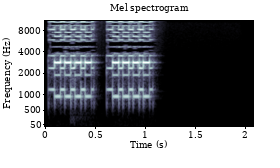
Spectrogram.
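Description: Electronic telephone ring: two short trilling rings in quick succession, each about half a second long, ending a little past one second in.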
